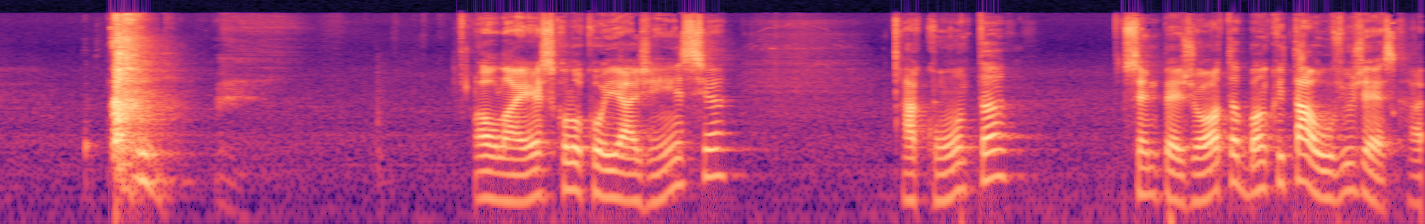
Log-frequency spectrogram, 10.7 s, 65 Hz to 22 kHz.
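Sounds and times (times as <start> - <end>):
speech: 0.7 - 1.4, 3.6 - 5.6, 6.8 - 7.7, 8.5 - 10.6
person sneezing: 0.7 - 2.1
brief inhale: 5.6 - 6.6.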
